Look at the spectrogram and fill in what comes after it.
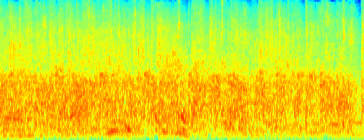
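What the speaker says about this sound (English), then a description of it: "yeah, you can clap at that." An audience at a Cleveland Guardians public affairs talk claps steadily and loudly throughout, a dense continuous wash of applause with no pauses.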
